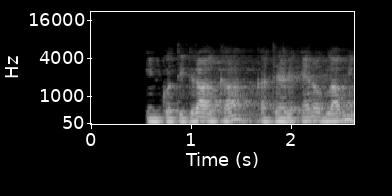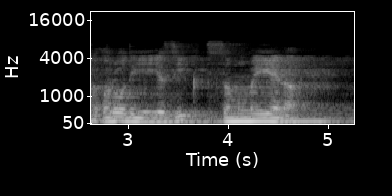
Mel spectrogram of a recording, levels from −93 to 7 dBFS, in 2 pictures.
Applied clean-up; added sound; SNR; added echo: none; none; none; reverberation time 1.5 s.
